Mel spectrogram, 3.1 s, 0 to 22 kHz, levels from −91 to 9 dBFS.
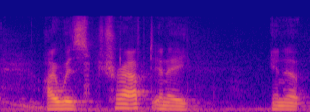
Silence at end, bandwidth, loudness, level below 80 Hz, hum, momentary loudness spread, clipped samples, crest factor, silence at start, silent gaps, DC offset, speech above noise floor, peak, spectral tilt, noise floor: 0 s; 12 kHz; -27 LUFS; -54 dBFS; none; 13 LU; under 0.1%; 20 dB; 0 s; none; under 0.1%; 26 dB; -8 dBFS; -6.5 dB/octave; -52 dBFS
